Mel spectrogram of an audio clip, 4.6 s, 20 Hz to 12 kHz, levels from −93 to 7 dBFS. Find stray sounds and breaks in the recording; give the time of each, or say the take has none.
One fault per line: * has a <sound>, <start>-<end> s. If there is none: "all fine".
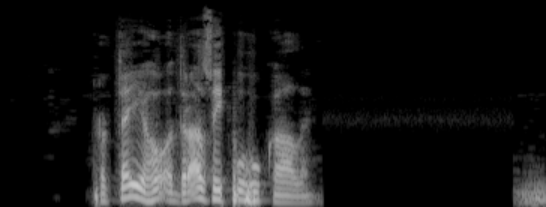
all fine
